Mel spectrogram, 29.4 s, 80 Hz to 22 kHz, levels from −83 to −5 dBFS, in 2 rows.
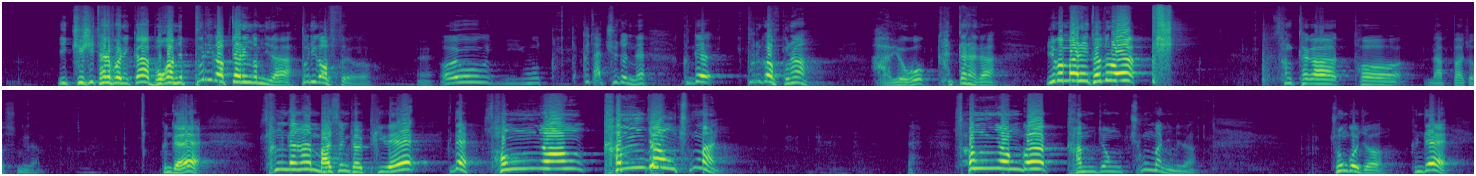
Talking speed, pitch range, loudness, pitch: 215 characters per minute, 215-315 Hz, -17 LUFS, 270 Hz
